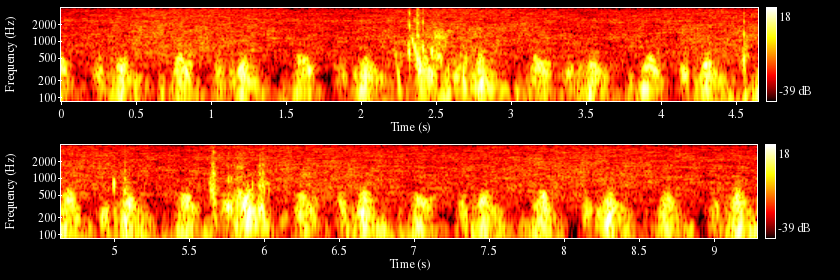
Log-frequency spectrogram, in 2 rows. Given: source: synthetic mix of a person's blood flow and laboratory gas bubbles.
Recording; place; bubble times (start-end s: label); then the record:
Doppler ultrasound of blood flow; precordium
2.21-2.62 s: bubbles
2.65-2.75 s: bubbles
4.52-4.61 s: bubbles
4.99-5.15 s: bubbles
5.64-5.72 s: bubbles
5.75-6.08 s: bubbles
From the record:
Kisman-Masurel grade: 222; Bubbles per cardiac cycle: several, 3 to 8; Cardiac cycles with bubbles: 10 to 50%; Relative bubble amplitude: moderate (0.250 to 0.450); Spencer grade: 2 (many but less than half of the cardiac periods contain bubble signals, singularly or in groups); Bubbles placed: anywhere in the cardiac cycle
